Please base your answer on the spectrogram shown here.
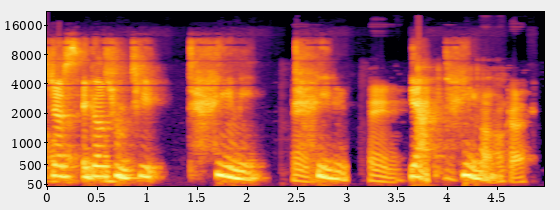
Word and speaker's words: tahini: It's okay, because I would say tahini, but you say like tahini? So there's no vowel between the T and the H in Arabic. It's just, it goes from tahini.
